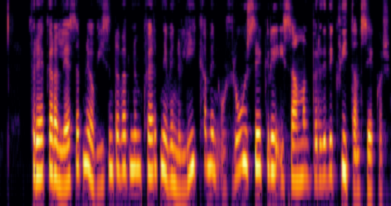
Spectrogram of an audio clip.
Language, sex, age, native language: Icelandic, female, 40-49, Icelandic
